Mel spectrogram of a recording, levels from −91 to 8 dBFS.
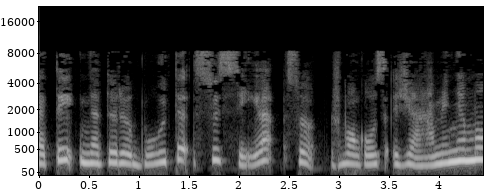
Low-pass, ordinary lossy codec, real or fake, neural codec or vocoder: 10.8 kHz; MP3, 32 kbps; fake; codec, 44.1 kHz, 2.6 kbps, DAC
